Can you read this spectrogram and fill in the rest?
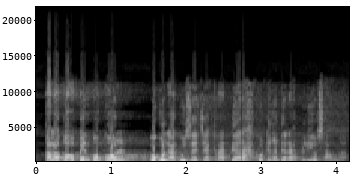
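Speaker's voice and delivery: loud, high-pitched challenge; impassioned defence. Acted. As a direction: offer yourself forcefully in his place. Acted companion defends the Prophet. (tantangan lantang membela Nabi)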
